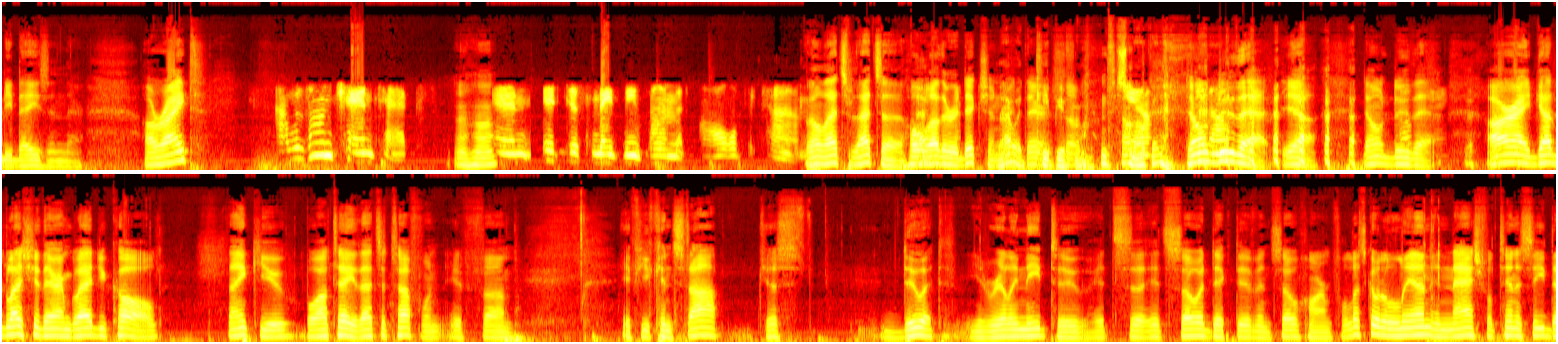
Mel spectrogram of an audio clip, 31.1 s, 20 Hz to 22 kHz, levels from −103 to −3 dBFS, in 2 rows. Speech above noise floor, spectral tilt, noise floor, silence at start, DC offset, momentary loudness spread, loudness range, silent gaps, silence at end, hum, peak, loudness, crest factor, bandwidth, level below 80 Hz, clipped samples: 30 dB; -5 dB/octave; -47 dBFS; 0 s; under 0.1%; 16 LU; 7 LU; none; 0 s; none; 0 dBFS; -16 LUFS; 18 dB; over 20 kHz; -38 dBFS; under 0.1%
